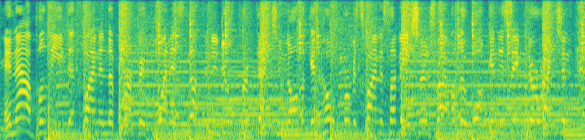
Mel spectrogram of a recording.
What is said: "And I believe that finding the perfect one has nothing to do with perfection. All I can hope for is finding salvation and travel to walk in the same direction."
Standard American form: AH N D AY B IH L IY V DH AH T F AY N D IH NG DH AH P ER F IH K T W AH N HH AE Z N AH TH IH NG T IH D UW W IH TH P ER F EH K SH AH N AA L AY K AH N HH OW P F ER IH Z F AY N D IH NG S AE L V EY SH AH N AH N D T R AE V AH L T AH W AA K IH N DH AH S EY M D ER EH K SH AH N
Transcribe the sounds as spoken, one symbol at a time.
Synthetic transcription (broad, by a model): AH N AY B IH L IY V DH AH T F AY N D IH NG DH AH P ER F IH K T W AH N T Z N AH TH IH NG T IH D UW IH P ER F EH K SH AH N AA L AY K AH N HH OW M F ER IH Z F AY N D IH S AE L V EY SH AH N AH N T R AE V L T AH W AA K IH N DH AH S EY M D ER EH K SH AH N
